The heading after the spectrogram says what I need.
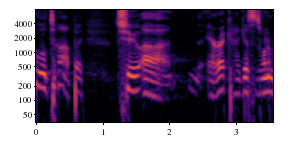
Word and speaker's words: aerc: to pronounce it the aerc Eric I don't Eric is that's how it's pronounced the setup for it so easy like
